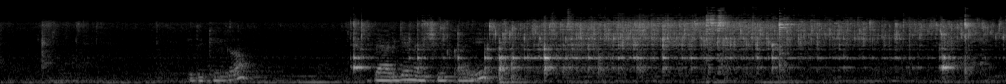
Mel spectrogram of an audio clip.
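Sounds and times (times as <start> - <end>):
spices crackling in hot oil: 3.4 - 10.0.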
